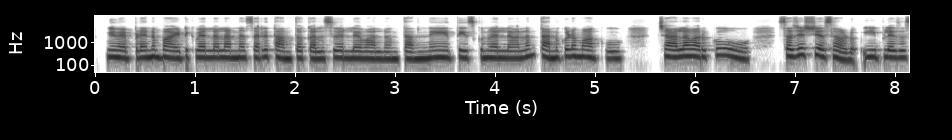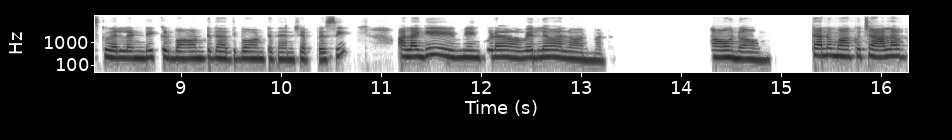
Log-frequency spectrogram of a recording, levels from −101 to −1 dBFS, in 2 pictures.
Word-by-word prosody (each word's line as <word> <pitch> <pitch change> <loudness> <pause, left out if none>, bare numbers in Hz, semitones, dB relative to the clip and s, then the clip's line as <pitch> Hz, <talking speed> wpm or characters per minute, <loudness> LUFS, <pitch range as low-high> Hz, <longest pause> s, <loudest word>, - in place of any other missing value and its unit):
మేము 240 -1 +3
ఎప్పుడైనా 230 +3 0
బయటకి 225 +1 0
వెళ్ళాలన్నా 230 0 +1
సరే 235 +2 -1
తనతో 215 0 0
కలిసి 205 +1 -1
వెళ్ళేవాళ్ళం. 210 -2 -1
తన్నే 210 +3 0 0.2
తీసుకొని 230 0 -1
వెళ్ళేవాళ్ళం. 220 +5 -2
తను 225 -2 +2
కూడా 260 0 +2
మాకు 225 -3 -4 0.5
చాలా 250 +1 +5
వరకు 250 +3 -2 0.6
సజెస్ట్ 295 +3 +3
చేసేవాడు. 230 -9 +1 0.2
ఈ - - +1
ప్లేసెస్‌కి 230 +1 0
వెళ్ళండి, 220 0 0
ఇక్కడ 240 -4 -2
బావుంటది. 210 +1 0
అది 200 0 -8
బావుంటది 205 -1 -2
అని 190 -1 -5
చెప్పేసి. 190 - -3 0.6
అలాగే 250 +4 +4 0.3
మేము 230 -1 +1
కూడా 240 0 +2 0.2
వెళ్ళేవాళ్ళం 230 -2 +1
అనమాట. 175 -2 -6 1.1
అవునవును. 200 -6 +1 0.5
తను 280 +1 +5
మాకు 255 +1 +2
చాలా 245 +2 +6
225 Hz, 135 wpm, -22 LUFS, 210-240 Hz, 1.1 s, చాలా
